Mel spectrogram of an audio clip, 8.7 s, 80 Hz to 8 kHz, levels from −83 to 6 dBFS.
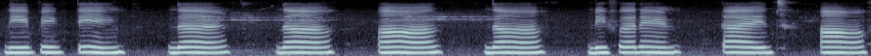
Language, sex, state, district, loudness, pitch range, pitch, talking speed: English, female, Andhra Pradesh, Sri Satya Sai, -13 LUFS, 275-285 Hz, 280 Hz, 55 wpm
